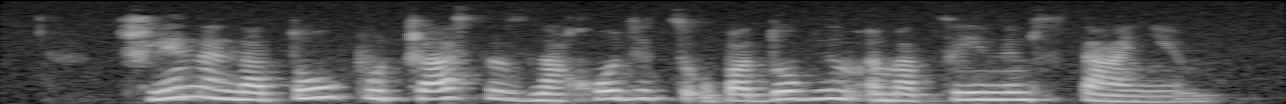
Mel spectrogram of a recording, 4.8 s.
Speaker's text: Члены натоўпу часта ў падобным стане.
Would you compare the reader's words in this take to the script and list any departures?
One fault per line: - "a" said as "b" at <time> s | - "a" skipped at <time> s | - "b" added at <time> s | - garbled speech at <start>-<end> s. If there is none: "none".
- "знаходзяцца" added at 2.0 s
- "эмацыйным" added at 3.3 s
